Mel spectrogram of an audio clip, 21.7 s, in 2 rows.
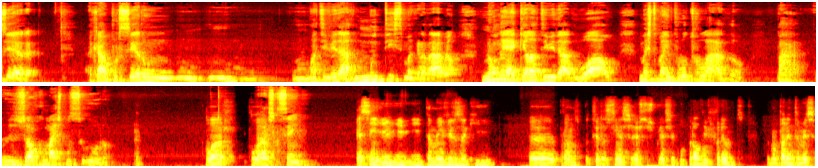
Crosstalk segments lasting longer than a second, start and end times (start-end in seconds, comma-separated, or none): none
